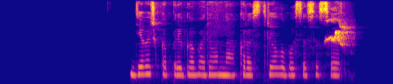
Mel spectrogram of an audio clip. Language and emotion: Russian, neutral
